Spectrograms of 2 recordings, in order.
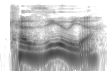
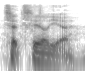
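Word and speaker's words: Cäzilia: The wife's name was Kazelia. Sigelia. Frank. No, if I'm not mistaken, if you begin a word with C in German, it's pronounced like a TS.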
